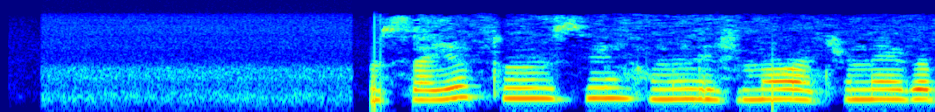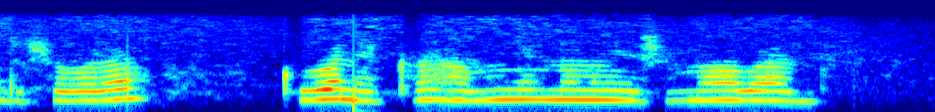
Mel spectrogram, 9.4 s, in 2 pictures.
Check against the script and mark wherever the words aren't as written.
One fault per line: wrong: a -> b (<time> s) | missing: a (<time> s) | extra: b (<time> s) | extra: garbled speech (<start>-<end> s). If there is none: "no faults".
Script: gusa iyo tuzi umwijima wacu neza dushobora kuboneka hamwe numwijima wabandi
no faults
